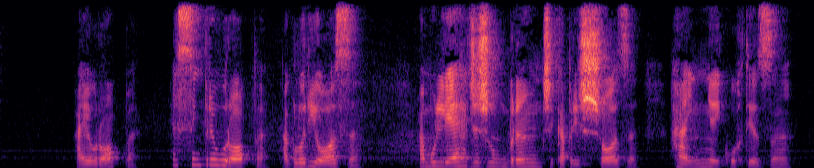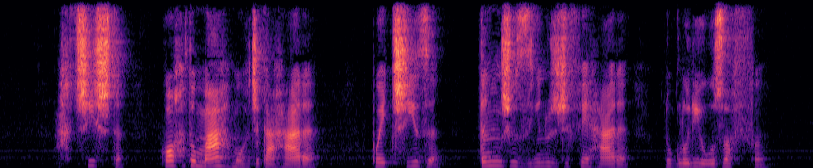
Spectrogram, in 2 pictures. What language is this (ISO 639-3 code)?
por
